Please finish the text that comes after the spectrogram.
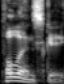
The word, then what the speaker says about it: Polinski: Now, you got to help me out with the last name because what's the correct way to pronounce the last name? Polinski.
